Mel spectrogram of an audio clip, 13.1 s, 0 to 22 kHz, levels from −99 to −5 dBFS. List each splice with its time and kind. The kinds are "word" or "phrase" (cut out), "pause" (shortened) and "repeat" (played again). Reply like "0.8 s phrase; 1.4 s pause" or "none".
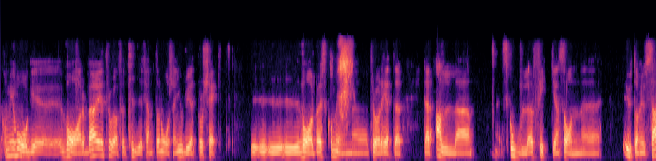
none

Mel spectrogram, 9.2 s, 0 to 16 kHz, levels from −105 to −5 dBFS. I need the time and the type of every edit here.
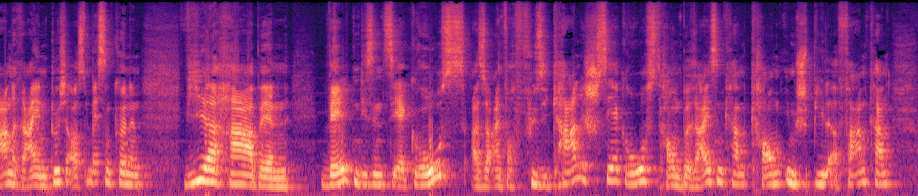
1.8 s pause; 6.6 s phrase

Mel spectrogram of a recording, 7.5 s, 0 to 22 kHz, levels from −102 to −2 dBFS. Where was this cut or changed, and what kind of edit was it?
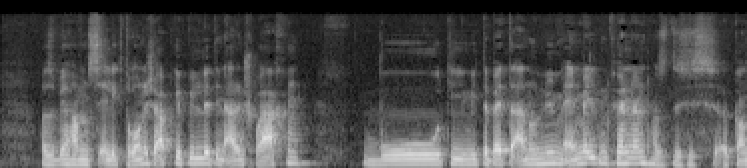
none

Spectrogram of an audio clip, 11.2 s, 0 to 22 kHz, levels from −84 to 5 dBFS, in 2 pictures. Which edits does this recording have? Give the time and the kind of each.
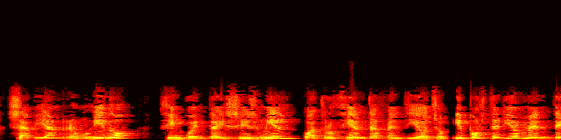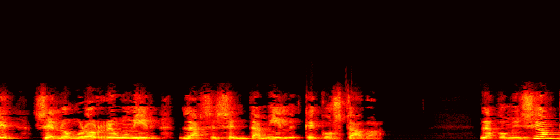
4.5 s word

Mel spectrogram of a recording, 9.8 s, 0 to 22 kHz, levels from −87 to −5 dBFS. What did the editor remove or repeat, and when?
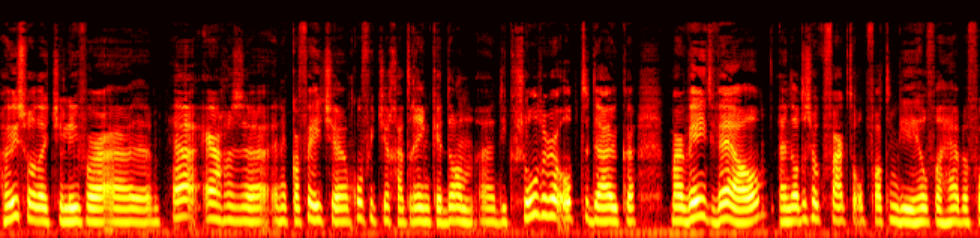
1.7 s pause

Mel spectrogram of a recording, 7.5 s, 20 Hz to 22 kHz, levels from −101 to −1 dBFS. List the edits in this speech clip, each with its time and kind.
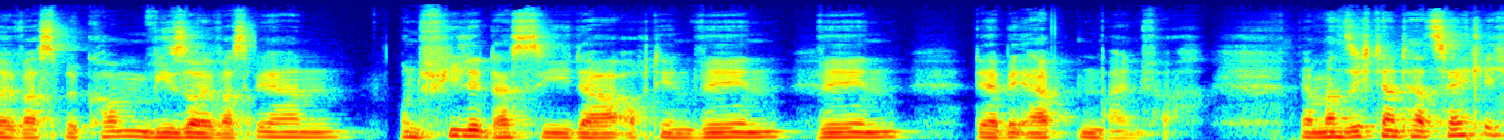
1.3 s word; 1.9 s pause; 2.5 s word; 4.1 s repeat; 5.5 s phrase

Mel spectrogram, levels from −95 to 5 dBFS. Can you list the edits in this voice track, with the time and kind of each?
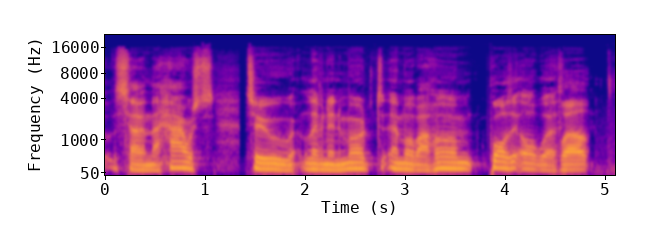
1.3 s pause

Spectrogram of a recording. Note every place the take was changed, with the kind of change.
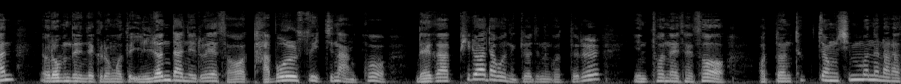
none

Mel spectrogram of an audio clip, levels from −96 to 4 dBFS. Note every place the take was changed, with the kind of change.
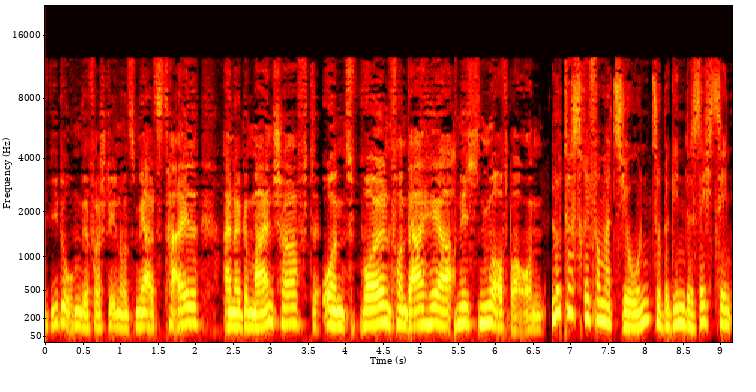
6.2 s phrase; 6.7 s pause

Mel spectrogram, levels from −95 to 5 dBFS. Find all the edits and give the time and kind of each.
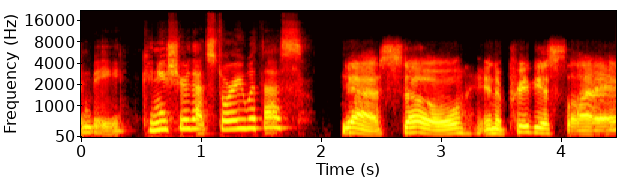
none

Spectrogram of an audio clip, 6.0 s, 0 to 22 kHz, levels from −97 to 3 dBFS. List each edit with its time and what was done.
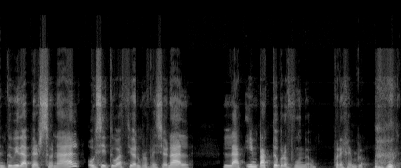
1.3 s pause; 3.7 s word

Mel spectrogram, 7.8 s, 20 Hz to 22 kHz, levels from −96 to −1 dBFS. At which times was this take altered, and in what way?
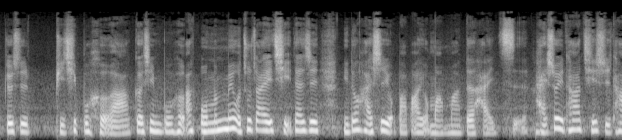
2.3 s word; 6.7 s word

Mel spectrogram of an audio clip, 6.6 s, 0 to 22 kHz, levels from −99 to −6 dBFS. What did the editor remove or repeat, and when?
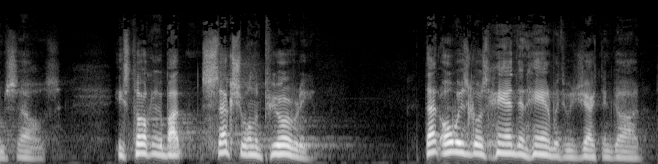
none

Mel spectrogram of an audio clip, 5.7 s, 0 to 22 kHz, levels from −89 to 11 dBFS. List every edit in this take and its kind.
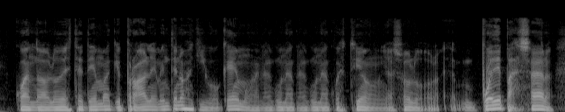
3.0 s repeat

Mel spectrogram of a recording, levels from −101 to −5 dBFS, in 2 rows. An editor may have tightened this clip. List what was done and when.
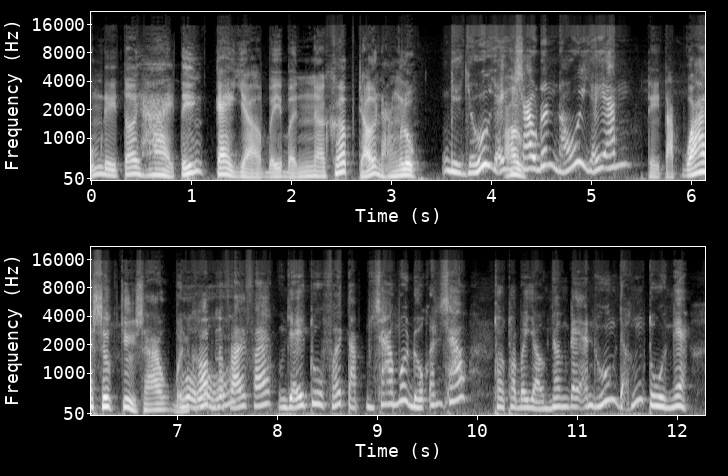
1.2 s pause; 10.2 s word

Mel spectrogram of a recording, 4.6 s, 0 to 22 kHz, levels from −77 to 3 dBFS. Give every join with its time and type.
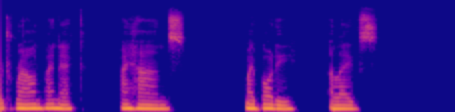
3.3 s word

